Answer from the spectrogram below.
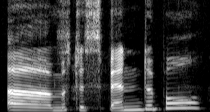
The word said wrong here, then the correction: dispensable: Did I say that wrong? – No, dispensable's right. – Okay. – Because you can dispense of him. Yeah. Dispendable, I think, is wrong.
